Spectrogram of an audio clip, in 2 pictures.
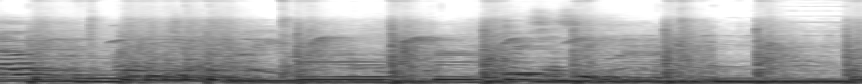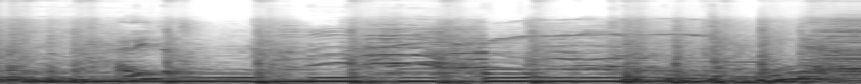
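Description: Live band playing loud: electric guitars and bass over a drum kit, with steady drum hits throughout.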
